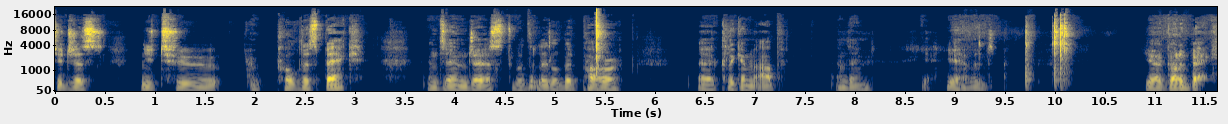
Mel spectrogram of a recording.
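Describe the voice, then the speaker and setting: A man reviewing a gadget hands-on, talking in a hesitant, halting way with many fillers. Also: lowish voice, darkish tone. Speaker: tech reviewer. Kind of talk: hands-on product demonstration.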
